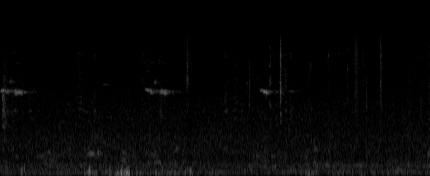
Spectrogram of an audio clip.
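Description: A bird gives short, high chirps three times, a couple of seconds apart, over quiet outdoor ambience. Light clicks and a couple of low thumps come from hands working among the garden plants.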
